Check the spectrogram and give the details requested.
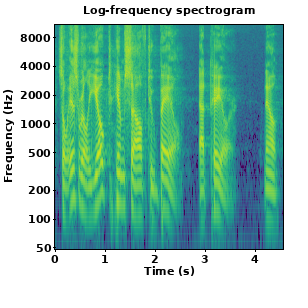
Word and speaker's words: Baal: And it says in verse 3, so Israel yoked himself to Baal at Peor. Now, some of you pronounce it Baal, but Baal is the way we normally say it.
